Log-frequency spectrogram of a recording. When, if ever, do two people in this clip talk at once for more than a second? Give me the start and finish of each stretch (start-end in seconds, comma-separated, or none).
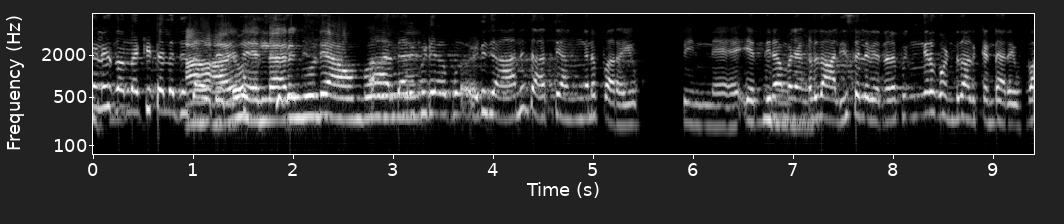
none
